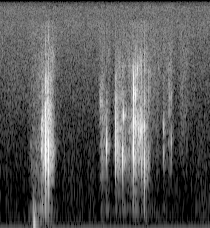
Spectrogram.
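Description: Near silence broken by one short faint crackle and then a quick run of small clicks close to the microphone.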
